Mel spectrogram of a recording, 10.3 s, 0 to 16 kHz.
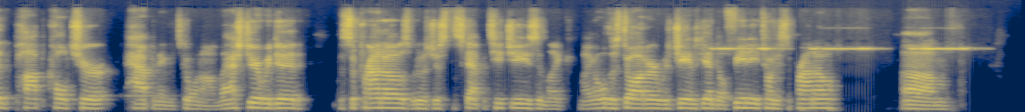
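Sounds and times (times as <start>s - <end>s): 
speech: 0.0s - 9.7s
smoke alarm beeping in a house: 7.1s - 10.1s.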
